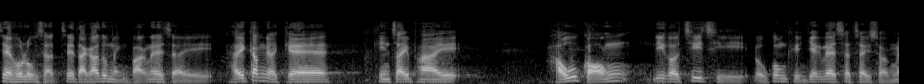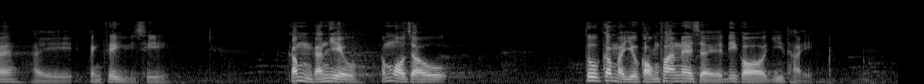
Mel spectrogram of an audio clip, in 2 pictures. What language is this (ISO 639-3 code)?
yue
